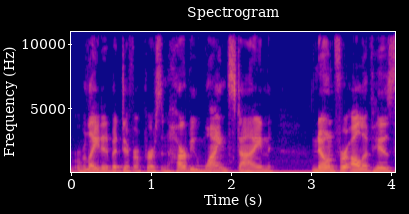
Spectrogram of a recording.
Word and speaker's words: Weinstein: Harvey Weinstein yeah okay you're saying Weinstein yeah it's because herb Weinstein was like the main anchor on the Buffalo news and I do that's how I hear it pronounced well anyways there was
